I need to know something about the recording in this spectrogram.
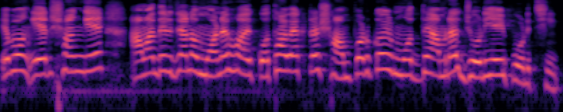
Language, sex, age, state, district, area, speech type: Bengali, female, 45-60, West Bengal, Purba Medinipur, rural, spontaneous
